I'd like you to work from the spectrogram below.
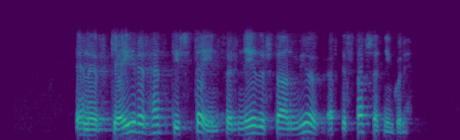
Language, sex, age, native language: Icelandic, male, 20-29, Icelandic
